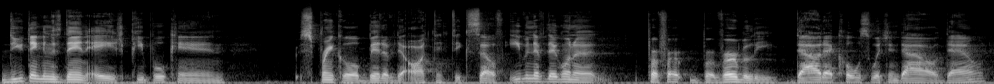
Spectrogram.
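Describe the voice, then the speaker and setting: A man with a deep, low voice co-hosts a casual podcast talk. He asks probing questions and speaks to listeners earnestly and directly. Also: normal speed. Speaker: podcast co-host. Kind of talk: casual discussion.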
